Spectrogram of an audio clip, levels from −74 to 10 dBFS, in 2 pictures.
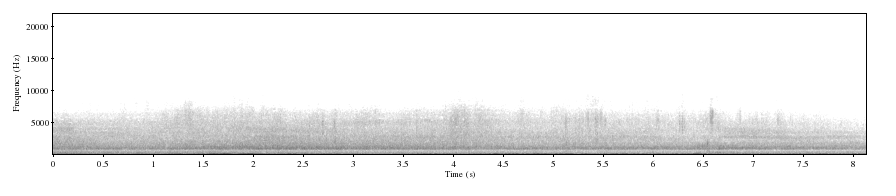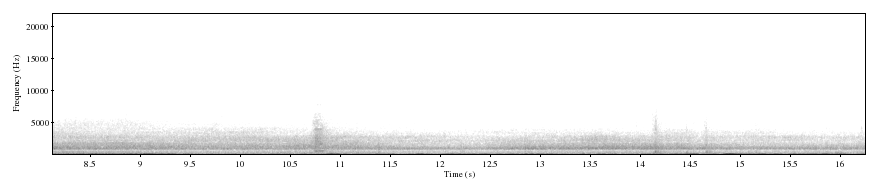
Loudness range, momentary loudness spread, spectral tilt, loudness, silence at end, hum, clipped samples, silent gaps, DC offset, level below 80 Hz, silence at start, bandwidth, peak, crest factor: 8 LU; 10 LU; -4.5 dB/octave; -36 LUFS; 0 s; none; under 0.1%; none; under 0.1%; -32 dBFS; 0 s; 7.2 kHz; -10 dBFS; 16 dB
